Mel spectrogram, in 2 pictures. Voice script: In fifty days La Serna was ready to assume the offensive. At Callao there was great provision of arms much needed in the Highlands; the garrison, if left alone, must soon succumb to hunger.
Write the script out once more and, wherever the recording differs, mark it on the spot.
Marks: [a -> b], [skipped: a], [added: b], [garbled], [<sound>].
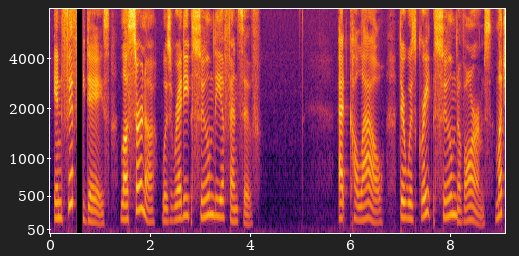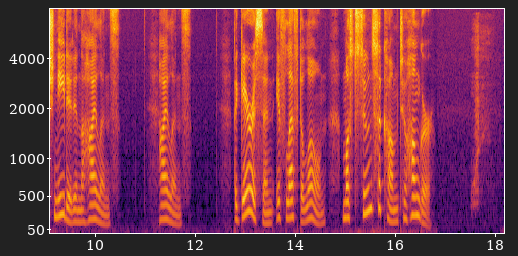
In fifty [dropout] days La Serna was ready [skipped: to] assume the offensive. At Callao there was great [provision -> assume] of arms much needed in the Highlands; [added: Highlands] the garrison, if left alone, must soon succumb to hunger. [sniff]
